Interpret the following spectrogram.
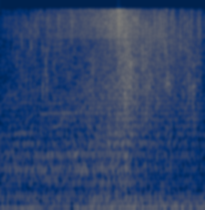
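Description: Horror trailer sound design: a deep, steady rumble under a hissing whoosh that swells to a peak a little past a second in, then fades.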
